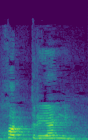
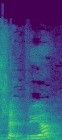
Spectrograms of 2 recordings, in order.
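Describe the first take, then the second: First: It is said in the Assamese pronunciation. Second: It is said in a non-Assamese pronunciation.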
